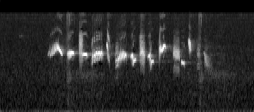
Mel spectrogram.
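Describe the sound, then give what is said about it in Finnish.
A common whitethroat's short, scratchy, fast warbling song bursts out and ends abruptly, a quick jumble of chattering notes against a quiet background. “Se on äksyilevän pulppuilevaa, nopeatempoista luritusta, joka alkaa ja loppuu nopeasti.”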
